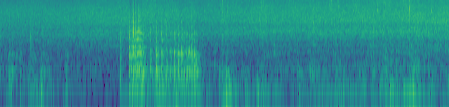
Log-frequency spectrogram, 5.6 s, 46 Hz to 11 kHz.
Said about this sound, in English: And then I'm going to add my mushrooms in, and we're going to cook these for about 5 minutes.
